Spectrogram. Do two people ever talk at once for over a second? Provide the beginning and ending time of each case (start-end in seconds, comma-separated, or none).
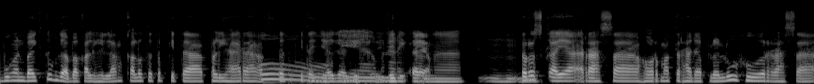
2.6-4.3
